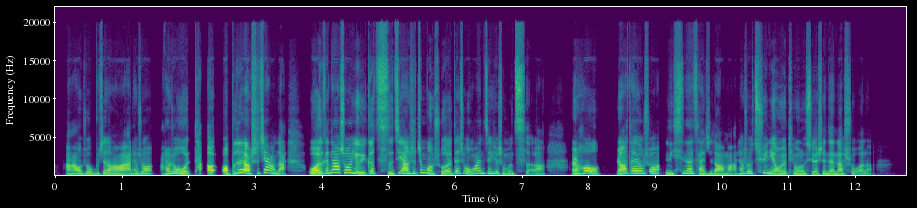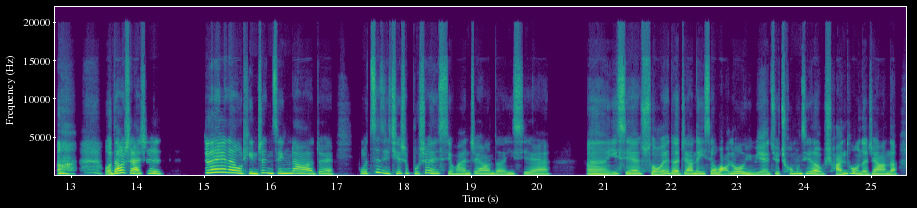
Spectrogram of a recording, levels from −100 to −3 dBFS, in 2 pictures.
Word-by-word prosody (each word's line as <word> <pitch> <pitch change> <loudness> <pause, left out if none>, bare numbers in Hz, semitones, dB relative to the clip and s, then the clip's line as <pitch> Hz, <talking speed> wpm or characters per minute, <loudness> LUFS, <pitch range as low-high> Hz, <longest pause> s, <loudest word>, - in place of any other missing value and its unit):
“啊？” 190 +3 -2
我 210 - 0
说： 205 -2 -4
“我 195 - -8
不 205 - -8
知 210 +1 -5
道 210 0 +1
啊。” 200 -2 +2
他 220 - -4
说 235 0 -2
他 220 +1 -3
说 275 - +3
我 205 - +4 0.3
哦 215 0 +6
哦， 225 - +9
不 230 +5 -6
对 380 - +4
哦， 225 - +10
是 255 - -8
这 375 - +3
样 300 -7 +2
的， 230 - -1 0.4
我 220 +1 +8
跟 320 - -1
他 395 0 +7
说 360 -1 +2
有 275 -11 +2
一 190 - -3
个 290 - +1
词 215 -5 -4
竟 310 - -3
然 245 - +6
是 265 0 -4
这 370 - -4
么 250 -9 0
说 205 -3 -4
的， 180 - -2
但 290 +8 -1
是 310 - -10
我 - - -1
忘 310 +2 0
记 290 -2 -4
是 270 - -3
什 215 - -7
么 - - -8
词 - - -5
了。 - - -9 0.4
然 210 +3 +1
后 315 +2 +6 0.2
然 - - +5
后 295 - +6
他 310 -1 0
又 305 0 +3
说： 270 -1 0
“你 195 0 -3
现 305 - -8
在 290 -2 +2
才 195 -7 -3
知 195 - -8
道 185 -2 0
吗？” - - -6
他 230 - -4
说： 270 +1 -2
“去 330 +5 -4
年 220 -8 +1
我 190 - -2
就 - - -2
听 210 -1 -6
我 - - -2
的 200 - -2
学 175 -4 -6
生 190 +1 -4
在 190 - -2
那 180 0 -1
儿 - - -4
说 - - -10
了。” - - -13 0.5
嗯， 265 - +4 0.6
我 205 - 0
当 315 +7 +7
时 305 -3 0
还 245 - +5
是 260 -2 -2 0.6
对 415 +4 +4
的， 360 -3 +4
我 300 - +3
挺 270 -3 +3
震 315 +1 0
惊 285 +1 +2
的， 265 -6 +1
对， 220 -3 -5 0.4
我 260 +1 -3
自 405 - -1
己 280 -6 -1
其 255 +2 -4
实 285 +1 -5
不 235 -3 -6
是 345 - -6
很 260 -5 0
喜 215 -6 -7
欢 205 +1 -3
这 240 +3 -6
样 215 -2 -2
的 190 -2 -5
一 205 - -4
些 200 -2 -5 0.5
呃， 195 -2 -1
一 210 +4 -5
些 215 0 -2
所 195 -3 -4
谓 205 +7 -1
的 200 -4 0
这 215 - -6
样 215 0 +1
的 205 - -1
一 225 - -1
些 215 0 -4
网 195 -3 0
络 230 0 0
语 185 -4 -3
言 170 +1 -6
去 225 +1 -5
冲 235 +2 -3
击 240 0 -3
了 200 -5 0
传 185 +3 -2
统 270 -3 -1
的 180 -1 -3
这 200 +2 -4
样 195 0 0
的 180 0 -3
225 Hz, 310 characters per minute, -20 LUFS, 200-275 Hz, 0.6 s, 哦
